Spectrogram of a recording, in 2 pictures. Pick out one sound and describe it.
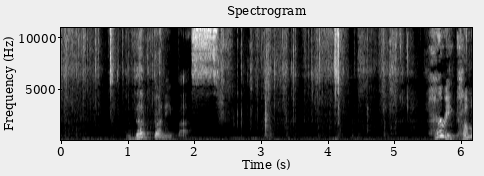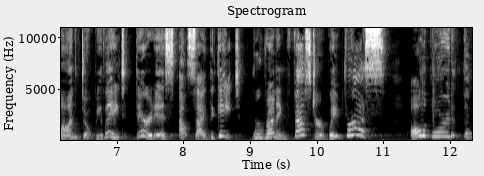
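A young woman reads aloud with animation, close to a microphone.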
